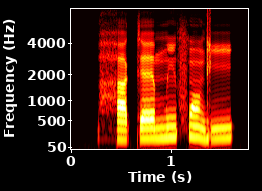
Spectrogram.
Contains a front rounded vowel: no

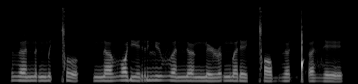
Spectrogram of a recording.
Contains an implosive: no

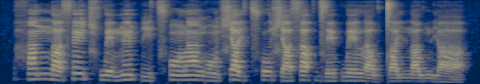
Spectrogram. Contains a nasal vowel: yes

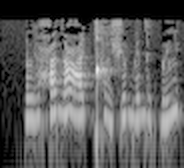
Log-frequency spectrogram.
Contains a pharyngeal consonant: yes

